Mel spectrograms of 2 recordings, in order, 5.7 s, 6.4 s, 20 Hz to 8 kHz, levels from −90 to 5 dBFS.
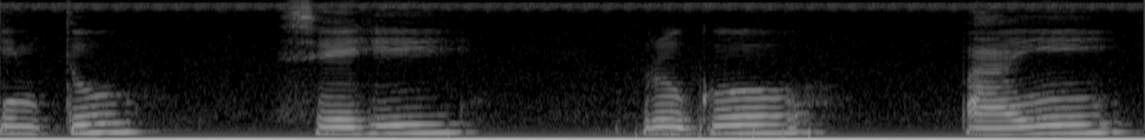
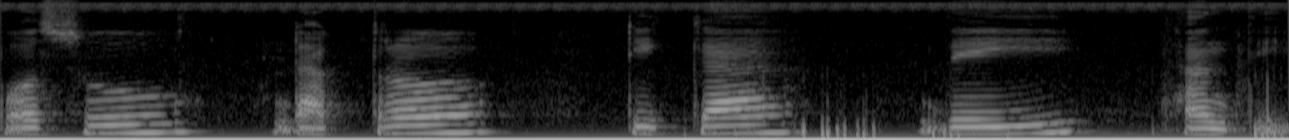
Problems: none marked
